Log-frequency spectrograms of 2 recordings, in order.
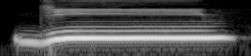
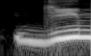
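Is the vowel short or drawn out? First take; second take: drawn out; short. First: The vowel is drawn out and lengthened. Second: The vowel is short, not drawn out. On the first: The speaker calls it right. "इसको भी खींच के पढ़ना है" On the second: The speaker calls it wrong. "जीम नहीं कहना है"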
